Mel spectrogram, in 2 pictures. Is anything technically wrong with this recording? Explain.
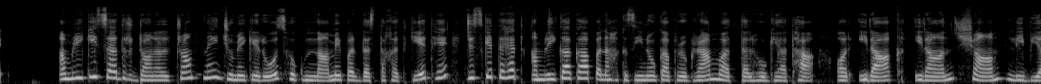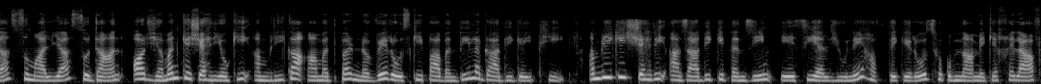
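Yes. From 15.2 s to about 20.15 s there is a call bitrate drop. The encoder's bit budget collapsed, consistent with a fall from roughly 64 to 11 kbps. It coded coarsely and cut the bandwidth from 20 kHz to 8 kHz, so the sound turns muffled and rough. On a spectrogram, energy above 8 kHz vanishes.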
